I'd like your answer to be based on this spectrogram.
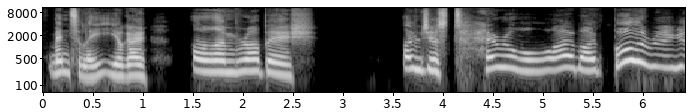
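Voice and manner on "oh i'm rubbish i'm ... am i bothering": mock self-pity. Self-doubting composer in wrong headspace.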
